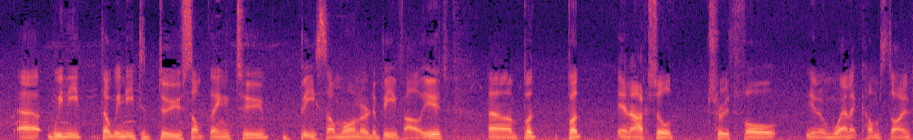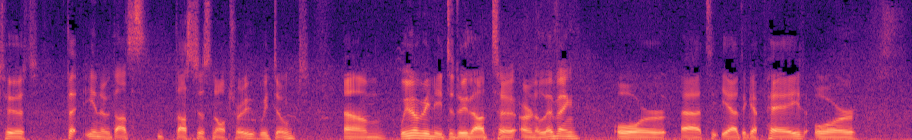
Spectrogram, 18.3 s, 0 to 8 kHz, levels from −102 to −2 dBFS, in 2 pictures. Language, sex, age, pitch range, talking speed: English, male, 30-49, 90-110 Hz, 195 wpm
